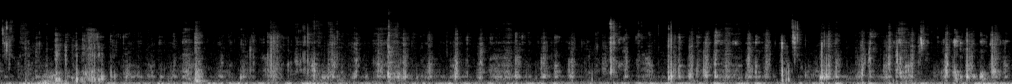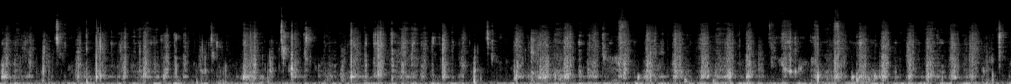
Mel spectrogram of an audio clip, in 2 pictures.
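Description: Close-miked chewing of crunchy food, with a steady run of small, irregular crisp crunches and mouth clicks.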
